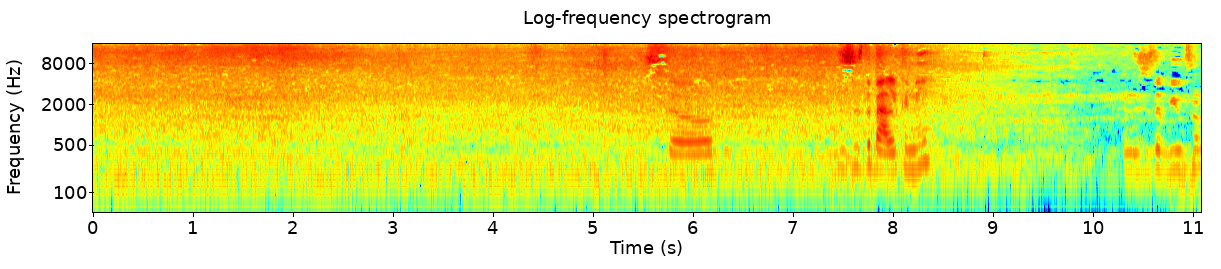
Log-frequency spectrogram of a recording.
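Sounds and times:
outdoor hiss: 0:00.0 - 0:10.0.

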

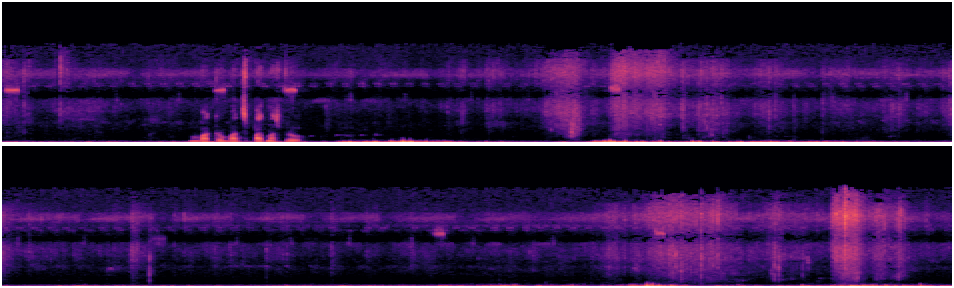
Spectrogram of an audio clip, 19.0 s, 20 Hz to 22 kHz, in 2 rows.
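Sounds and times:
footsteps in undergrowth: 0:04.4 - 0:13.8, 0:14.8 - 0:19.0
leaves and stems rustling: 0:04.4 - 0:19.0.

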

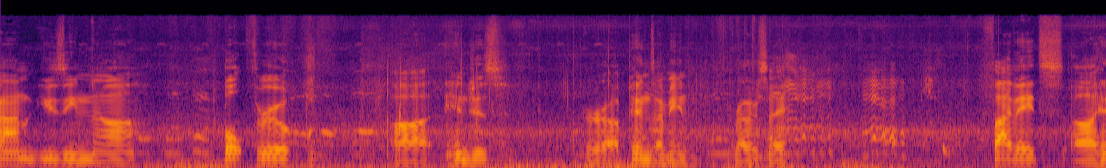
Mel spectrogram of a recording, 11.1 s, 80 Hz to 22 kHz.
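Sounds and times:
goat bleating: 0:06.9 - 0:09.5.

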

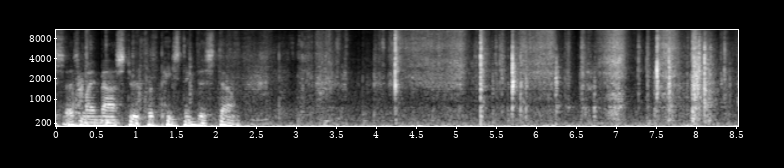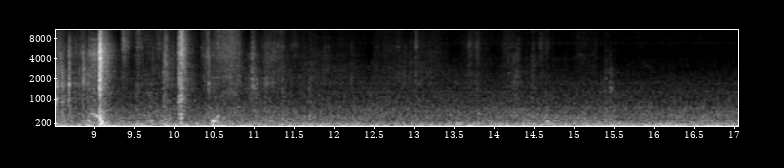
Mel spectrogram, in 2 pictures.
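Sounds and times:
paper rustling and crinkling: 0:00.0 - 0:11.8
low steady hum: 0:00.0 - 0:17.0.

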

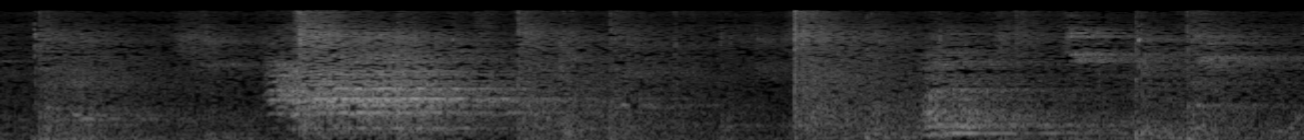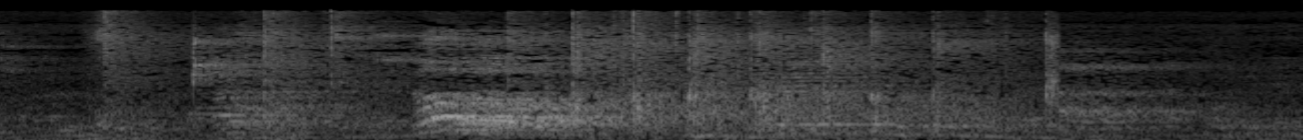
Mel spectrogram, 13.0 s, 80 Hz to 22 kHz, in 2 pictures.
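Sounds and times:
people shouting: 0:01.3 - 0:02.8, 0:08.6 - 0:09.4
rackets hitting shuttlecock: 0:01.4 - 0:04.6.

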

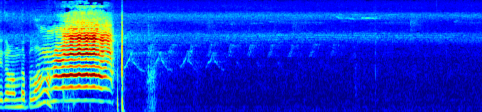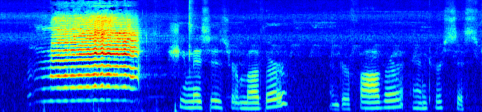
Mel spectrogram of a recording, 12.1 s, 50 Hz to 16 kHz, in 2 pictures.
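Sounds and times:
goat kid bleating: 0:00.4 - 0:01.5, 0:06.4 - 0:07.9.

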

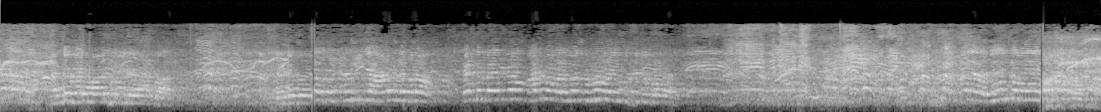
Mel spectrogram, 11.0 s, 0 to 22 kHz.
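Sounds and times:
crowd shouting and chattering: 0:00.0 - 0:11.0.

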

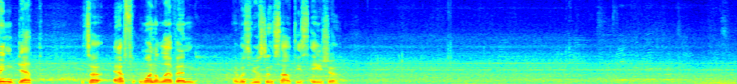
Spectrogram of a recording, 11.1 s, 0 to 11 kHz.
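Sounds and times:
hum and hiss of hall: 0:00.0 - 0:11.0.

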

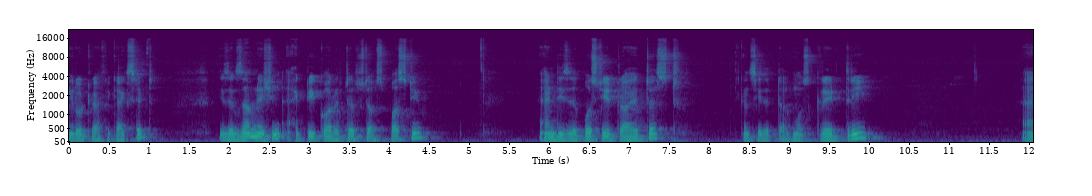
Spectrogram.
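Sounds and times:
man speaking: 0:00.0 - 0:01.2, 0:01.9 - 0:04.6, 0:05.8 - 0:10.2.

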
